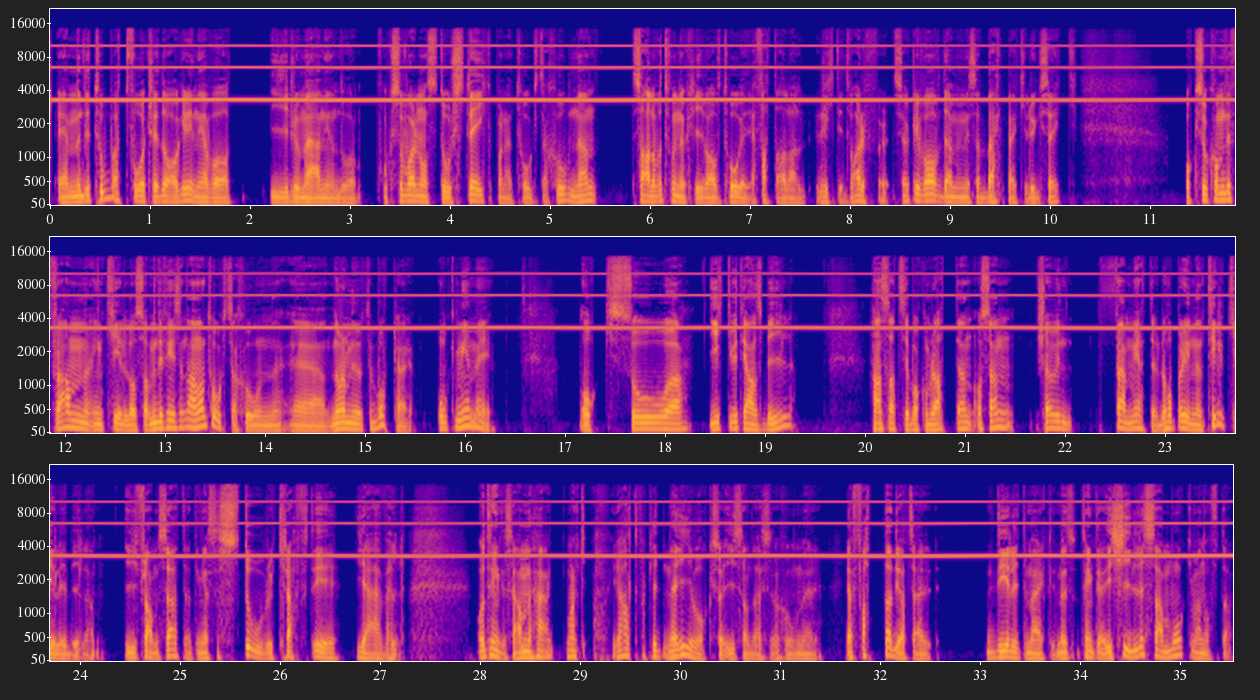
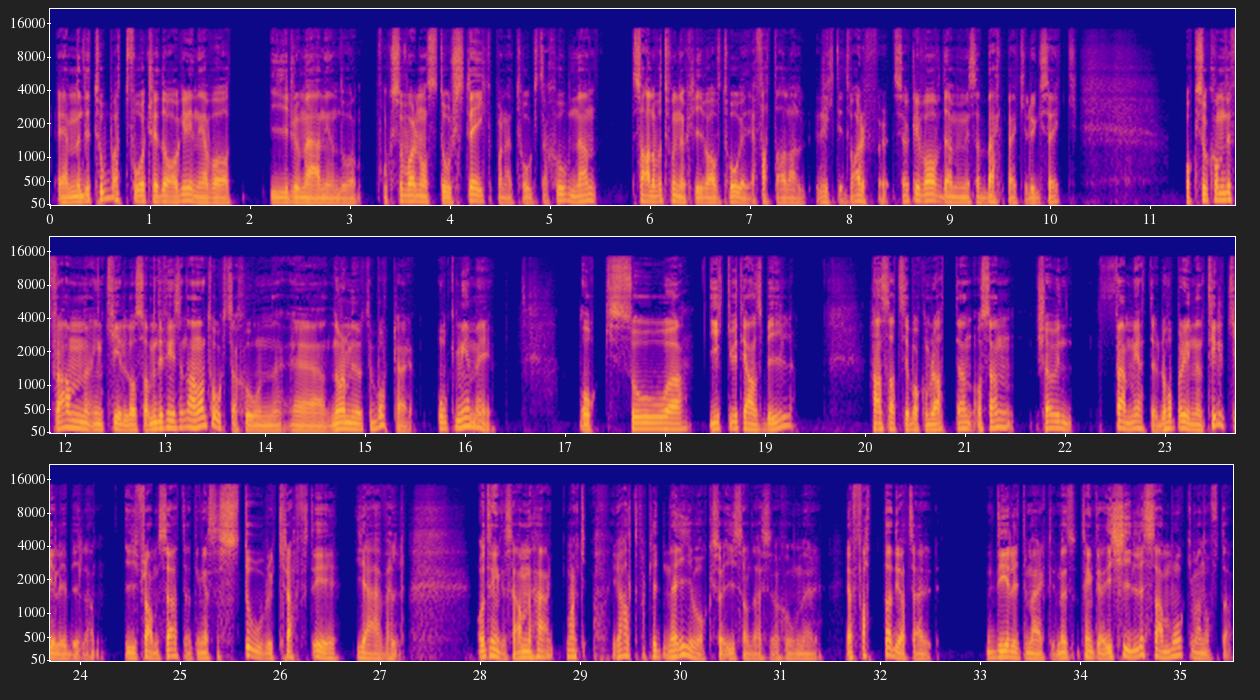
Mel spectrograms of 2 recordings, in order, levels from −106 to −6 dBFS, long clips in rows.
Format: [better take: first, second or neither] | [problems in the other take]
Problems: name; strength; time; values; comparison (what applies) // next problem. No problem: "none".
second | high-pitched whine; loud; throughout; 3.5 kHz, 5 dB below the speech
